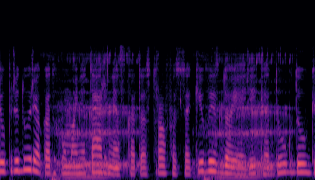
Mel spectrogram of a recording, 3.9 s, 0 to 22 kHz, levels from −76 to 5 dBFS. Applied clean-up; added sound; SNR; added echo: none; Burping, eructation; 8 dB; none.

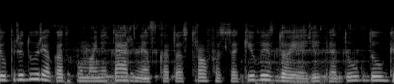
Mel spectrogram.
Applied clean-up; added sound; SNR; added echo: neural mask model RNNoise.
